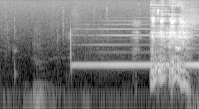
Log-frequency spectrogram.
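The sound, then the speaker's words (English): A steady, clear phone dial tone of an outgoing call to a friend starts after a brief click and holds for over a second, then a brighter, busier electronic burst joins in near the end, with no voices. “I'm calling our good friend”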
